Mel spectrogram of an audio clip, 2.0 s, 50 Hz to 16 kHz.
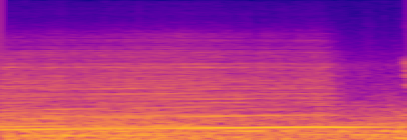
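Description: A 2015 Chevrolet Corvette Z06 engine roars loud and steady at high revs with a sustained tone, close by, then eases slightly toward the end.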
